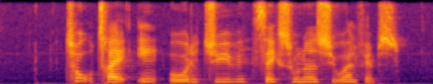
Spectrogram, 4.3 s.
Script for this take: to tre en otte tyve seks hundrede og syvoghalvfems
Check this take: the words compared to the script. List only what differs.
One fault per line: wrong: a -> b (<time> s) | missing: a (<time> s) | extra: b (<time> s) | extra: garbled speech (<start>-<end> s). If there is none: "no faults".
no faults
